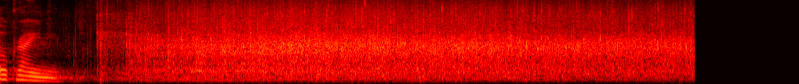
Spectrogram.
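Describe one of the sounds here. A large crowd applauds in a large echoing hall.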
